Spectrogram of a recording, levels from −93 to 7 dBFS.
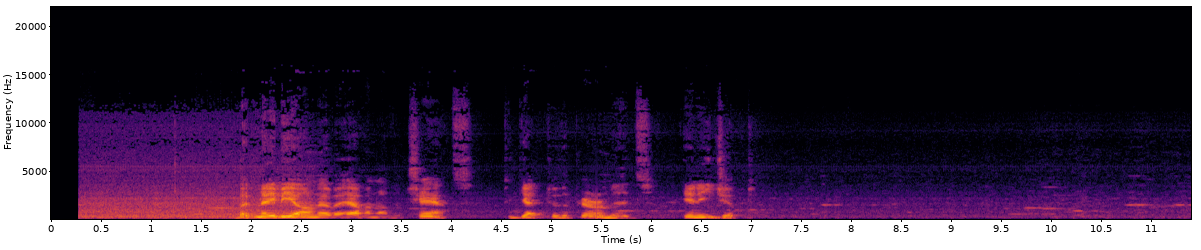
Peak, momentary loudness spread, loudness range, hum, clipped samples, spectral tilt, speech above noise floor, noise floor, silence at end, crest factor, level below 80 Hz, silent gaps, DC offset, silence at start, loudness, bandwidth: -2 dBFS; 20 LU; 10 LU; none; under 0.1%; -5.5 dB/octave; 35 dB; -54 dBFS; 0.1 s; 22 dB; -66 dBFS; none; under 0.1%; 0.25 s; -20 LUFS; 12 kHz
